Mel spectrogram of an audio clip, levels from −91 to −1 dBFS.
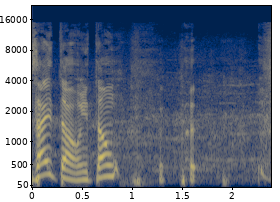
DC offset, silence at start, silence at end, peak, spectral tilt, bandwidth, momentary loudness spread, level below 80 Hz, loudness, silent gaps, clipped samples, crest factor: under 0.1%; 0 s; 0 s; -4 dBFS; -4 dB/octave; 15.5 kHz; 19 LU; -64 dBFS; -25 LUFS; none; under 0.1%; 22 dB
